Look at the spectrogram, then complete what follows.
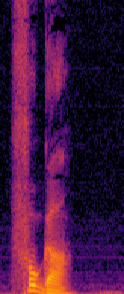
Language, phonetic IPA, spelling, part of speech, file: Polish, [ˈfuɡa], fuga, noun, Pl-fuga.ogg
